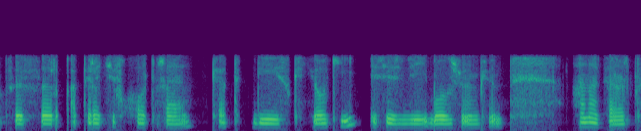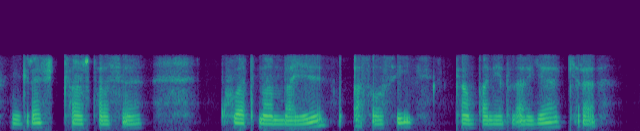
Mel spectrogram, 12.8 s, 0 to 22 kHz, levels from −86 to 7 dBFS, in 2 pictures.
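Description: A speech recording that has been squeezed through G.726 ADPCM telephone coding, and the coding noise is plainly audible from start to finish. Each sample is sent as a few bits describing its difference from an adaptive prediction, and the coarseness here fits the 24 kbit/s rate. The result is a harsh, rasping hiss that rises and falls with the level of the speech. The band is held to roughly 300 Hz to 3.5 kHz, with nothing above 3.8 kHz.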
